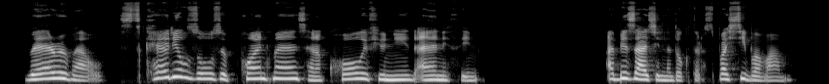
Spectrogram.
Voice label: Medical Certified Oral Russian Practice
